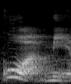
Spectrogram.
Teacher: 我对化妆品过敏, 4th tone, 3rd tone, 过敏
